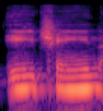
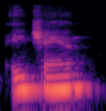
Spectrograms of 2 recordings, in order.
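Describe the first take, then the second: First: The last syllable rhymes with rain. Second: The last syllable rhymes with man. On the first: "That sounds way cooler" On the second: "No Chan"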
